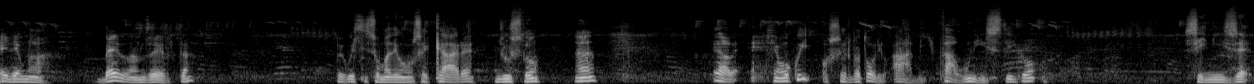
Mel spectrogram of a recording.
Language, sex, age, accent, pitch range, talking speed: Italian, male, 50-69, native, 115-150 Hz, 95 wpm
